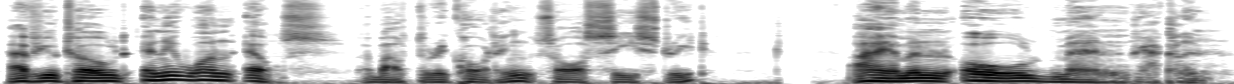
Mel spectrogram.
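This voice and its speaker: Audiobook role: grave elderly man keeping secrets, acted by a male narrator, bottomless low register, husky and dark. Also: no room sound, studio quality, full character voice. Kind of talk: audiobook character voice.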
